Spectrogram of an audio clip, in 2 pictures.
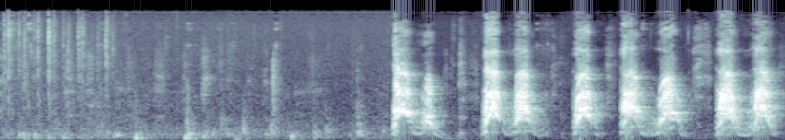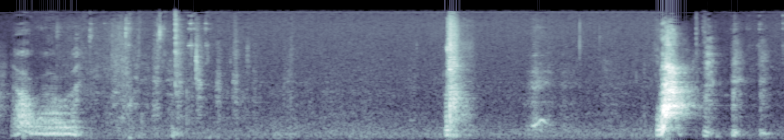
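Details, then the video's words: Morkie running around the house barking at a boy outside on an electric toy car, with people playing basketball nearby; a rapid run of about eight sharp barks, then quiet, then two more isolated barks. "alvin barking"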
